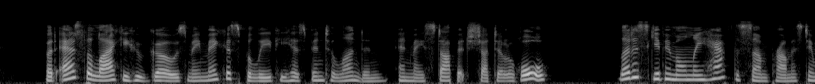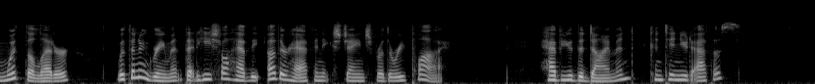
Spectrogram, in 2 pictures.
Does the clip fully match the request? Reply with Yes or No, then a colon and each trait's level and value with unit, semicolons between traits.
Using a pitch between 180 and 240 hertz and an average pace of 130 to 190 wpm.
No: medium, 185 Hz; average, 200 wpm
